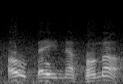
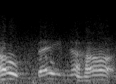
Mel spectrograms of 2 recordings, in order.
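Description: First: "بینهما" read in full as beinahumā, slow and deliberate; corrected reading. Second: "بینها" read short as beinahā, higher and slow, a mistaken reading; misreading. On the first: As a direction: give the corrected "بینهما" slowly with its full "هما" ending. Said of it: "هما را بزن به کسره و الف". (تصحیح: «بینهما» کامل و شمرده خوانده شود) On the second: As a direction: say "بینها" as the wrong short form, dropping the "ما". (خواندن نادرست «بینها» بدون «ما»، بلندتر و آهسته) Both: Shown as a demonstration.

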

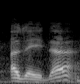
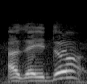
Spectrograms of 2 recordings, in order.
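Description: First: ازیده with a final "e" sound, falling; accusative ending. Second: ازیدو with a final "u" sound, said loud; nominative ending. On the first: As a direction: end ازیده on a short "e". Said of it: "هر دو جایزه". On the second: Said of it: "ازیده، هر دو جایزه". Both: Shown as a demonstration.

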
